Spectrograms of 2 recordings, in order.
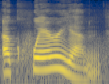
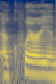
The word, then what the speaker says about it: aquarium: Now, the reason I chose the word aquarium is because often in Korean pronunciation, I hear aquarium, aquarium, okay? It's very similar syllable-wise, but pronunciation is very different. It's not aqua, it's aquarium.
